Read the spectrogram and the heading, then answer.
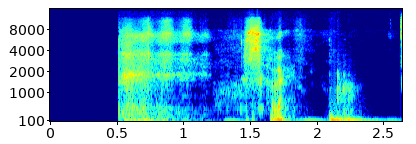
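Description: Heavy, close-miked breathing: a long breathy exhale followed by a few shorter, sharper breaths and puffs of air, loud and right against the microphone.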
